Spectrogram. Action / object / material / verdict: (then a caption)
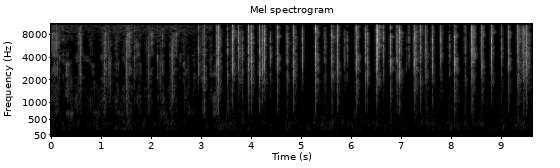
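tap / plastic game controller / plastic / none. Long nails tap and scratch the shell of a hollow, black plastic PS4 controller, producing a quick run of dozens of sharp, bright clicks with scraping in between. The taps are quiet and dry and die away almost instantly, growing slightly louder and denser toward the end.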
